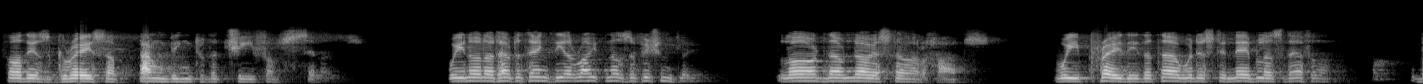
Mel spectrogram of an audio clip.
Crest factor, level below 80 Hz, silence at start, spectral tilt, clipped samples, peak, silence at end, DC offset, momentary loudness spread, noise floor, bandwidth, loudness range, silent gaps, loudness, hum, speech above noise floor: 20 dB; -66 dBFS; 0.1 s; -7.5 dB/octave; under 0.1%; -2 dBFS; 0 s; under 0.1%; 15 LU; under -90 dBFS; 5.8 kHz; 3 LU; none; -20 LUFS; none; over 70 dB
